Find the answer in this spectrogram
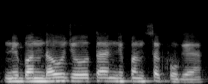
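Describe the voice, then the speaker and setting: A man student reciting answers in an online class, halting and hesitant, often repeating words. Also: fairly high pitch, clear, resonant tone. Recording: tinny phone-like call audio.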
